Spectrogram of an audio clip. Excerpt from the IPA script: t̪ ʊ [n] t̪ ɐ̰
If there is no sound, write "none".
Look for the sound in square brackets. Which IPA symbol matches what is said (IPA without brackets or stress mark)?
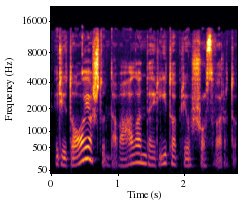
n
